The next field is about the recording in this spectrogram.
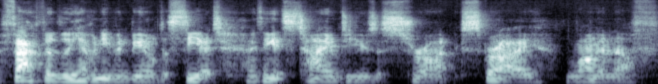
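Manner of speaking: very gruff, rough character voice. A game narrator voices someone overheard talking to others, in a very gruff voice. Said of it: "you hear a very gruff voice".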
